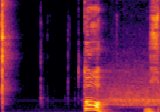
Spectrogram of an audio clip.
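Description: A single sharp mechanical click from the old film camera as the film is worked onto its take-up spool, followed by a pause of near silence and a faint second click. An excited shout comes in about halfway through.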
